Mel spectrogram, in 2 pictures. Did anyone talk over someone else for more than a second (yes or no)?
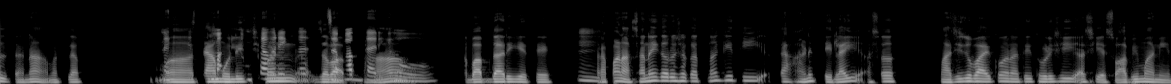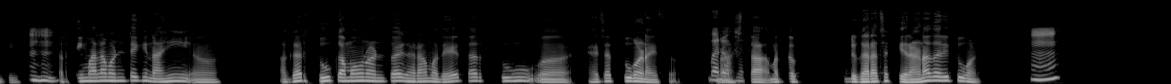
yes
